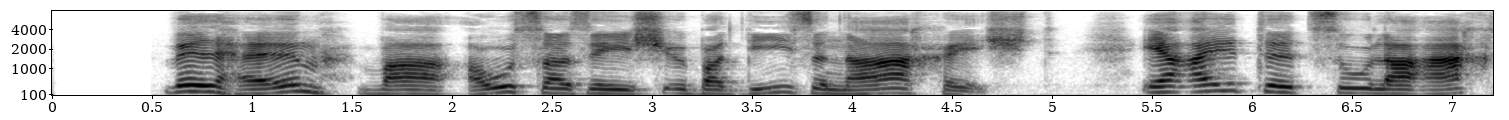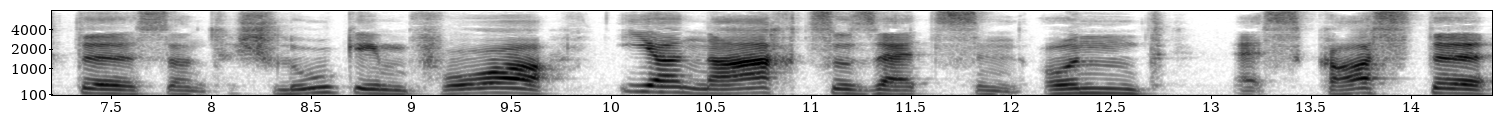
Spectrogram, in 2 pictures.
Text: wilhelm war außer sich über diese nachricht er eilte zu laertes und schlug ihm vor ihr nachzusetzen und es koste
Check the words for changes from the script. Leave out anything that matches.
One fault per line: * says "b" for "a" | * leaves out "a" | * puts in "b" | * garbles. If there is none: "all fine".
all fine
